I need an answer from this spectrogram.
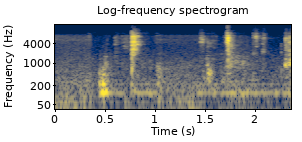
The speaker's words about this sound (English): If you go to the cross reference, hold on, I dropped the paper.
